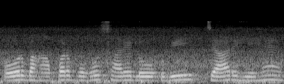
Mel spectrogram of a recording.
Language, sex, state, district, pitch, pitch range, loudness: Hindi, female, Chandigarh, Chandigarh, 195 Hz, 185-205 Hz, -16 LUFS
